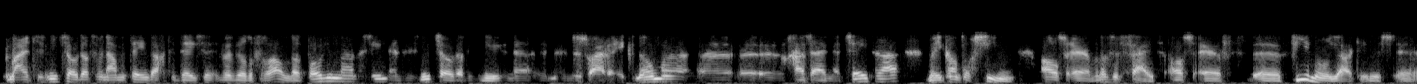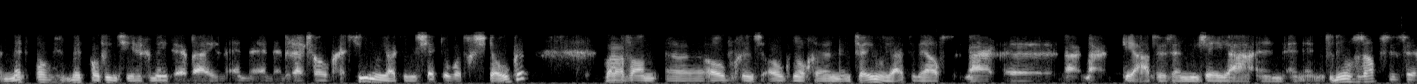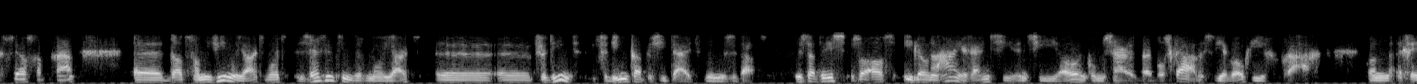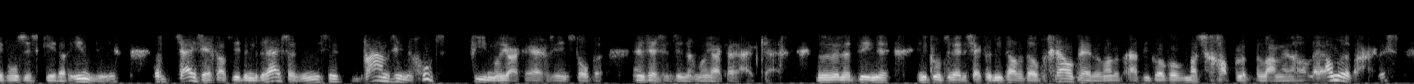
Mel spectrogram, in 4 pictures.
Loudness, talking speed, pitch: -19 LUFS, 205 wpm, 110 Hz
